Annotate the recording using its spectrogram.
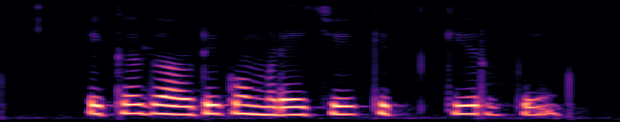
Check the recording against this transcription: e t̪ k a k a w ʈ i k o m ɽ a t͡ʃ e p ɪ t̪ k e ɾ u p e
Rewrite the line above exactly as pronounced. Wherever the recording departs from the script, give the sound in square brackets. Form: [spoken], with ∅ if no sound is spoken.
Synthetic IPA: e [∅] k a [ɡ] a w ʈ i k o m ɽ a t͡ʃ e [k] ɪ t̪ k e ɾ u p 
